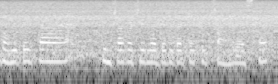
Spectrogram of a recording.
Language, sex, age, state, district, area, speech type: Marathi, female, 18-30, Maharashtra, Sindhudurg, rural, spontaneous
